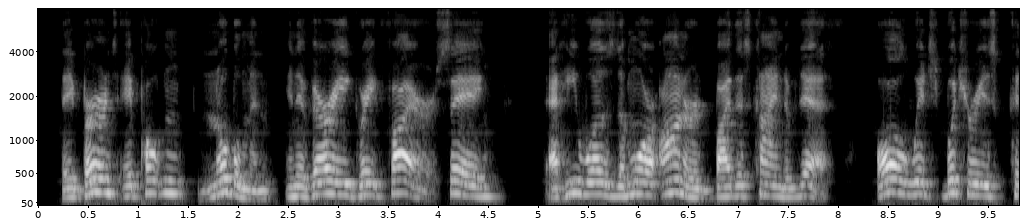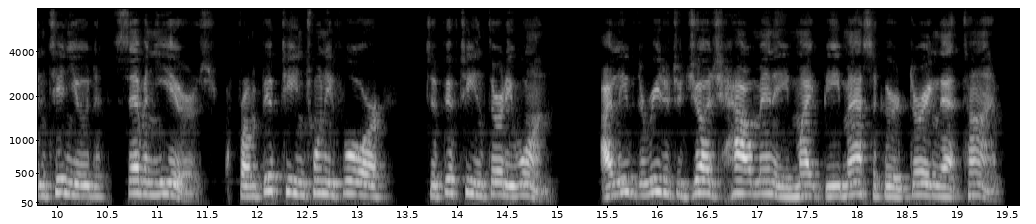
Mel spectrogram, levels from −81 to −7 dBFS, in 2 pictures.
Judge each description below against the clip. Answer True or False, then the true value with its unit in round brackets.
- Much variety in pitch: False (3.7 semitones)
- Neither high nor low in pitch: True (170 Hz)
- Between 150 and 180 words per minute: False (140 wpm)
